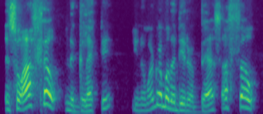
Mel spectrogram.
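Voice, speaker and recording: Quick emphatic man telling his story. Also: high-pitched, big pitch swings, a little mellow, husky, dry recording. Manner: quick, emphatic, acts out quoted voices. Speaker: interview guest, gospel artist. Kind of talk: candid storytelling.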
